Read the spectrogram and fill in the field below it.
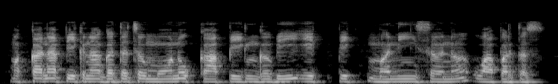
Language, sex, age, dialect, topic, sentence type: Marathi, male, 25-30, Northern Konkan, agriculture, statement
